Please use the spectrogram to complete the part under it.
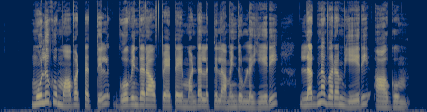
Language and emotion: Tamil, neutral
